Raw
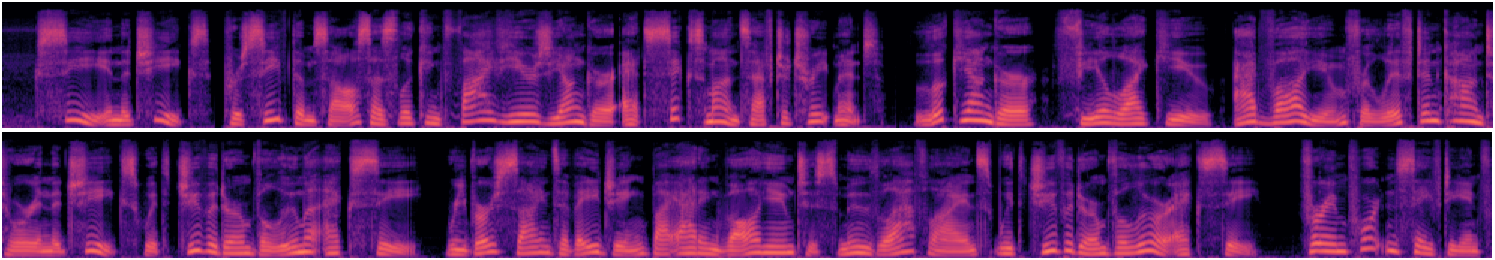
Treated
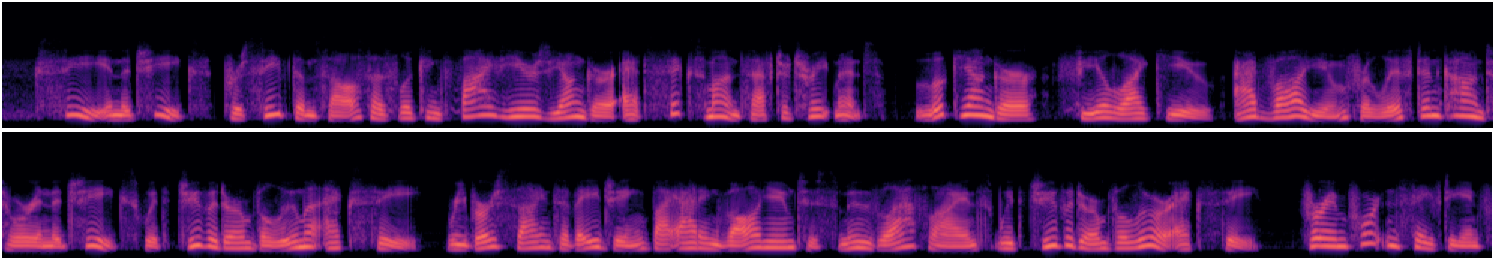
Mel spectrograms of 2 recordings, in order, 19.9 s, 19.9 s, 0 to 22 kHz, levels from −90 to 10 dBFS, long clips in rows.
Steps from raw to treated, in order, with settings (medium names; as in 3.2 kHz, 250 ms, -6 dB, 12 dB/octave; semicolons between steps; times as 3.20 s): mistuned SSB +160 Hz 190–2600 Hz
